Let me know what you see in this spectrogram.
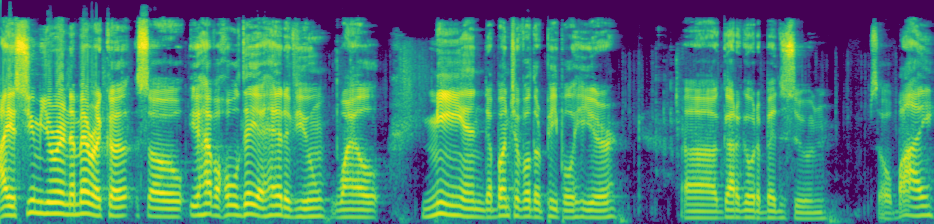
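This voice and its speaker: With a non-native accent, a man talks at a moderate pace in a fairly high voice with ordinary pitch variation. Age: 20s. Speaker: gaming streamer. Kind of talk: live stream chat. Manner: animated.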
